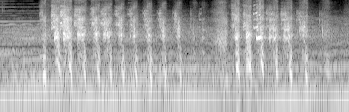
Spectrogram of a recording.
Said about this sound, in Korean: 아주 괴상한 웃음소리를 내면서 주희 씨를 노려보는 거예요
